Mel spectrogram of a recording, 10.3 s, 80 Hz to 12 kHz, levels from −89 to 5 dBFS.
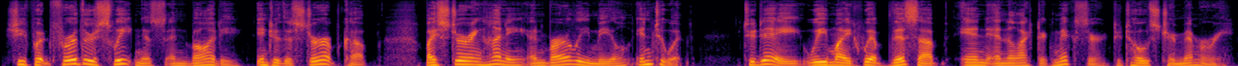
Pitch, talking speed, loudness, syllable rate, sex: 130 Hz, 185 wpm, -20 LUFS, 5.3 syllables/s, male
